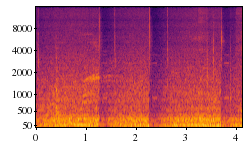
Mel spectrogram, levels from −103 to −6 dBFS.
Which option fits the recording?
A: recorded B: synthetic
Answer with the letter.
A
